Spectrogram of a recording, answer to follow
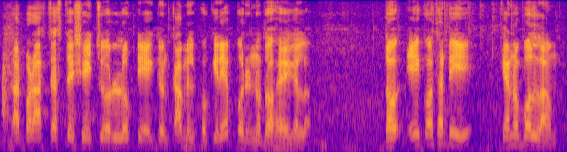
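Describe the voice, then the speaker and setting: A man with a very bright, forceful voice, pitched a little high, talks through a poem and tells a parable at a measured pace. Faint street noise sits behind him. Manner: measured storytelling with fillers. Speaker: poetry lecturer.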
